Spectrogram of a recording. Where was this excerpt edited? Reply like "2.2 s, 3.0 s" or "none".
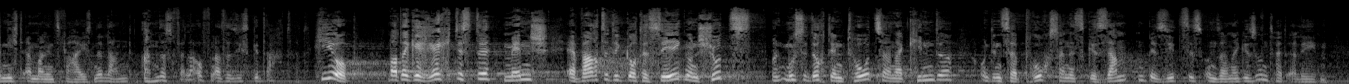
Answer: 3.1 s, 7.7 s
